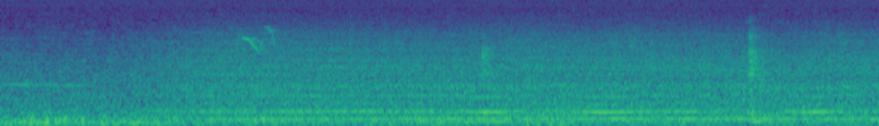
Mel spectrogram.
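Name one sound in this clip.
A backhoe's diesel engine idles with a steady low hum.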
